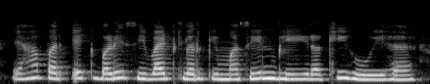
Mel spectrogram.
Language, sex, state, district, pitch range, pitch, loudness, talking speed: Hindi, female, Jharkhand, Garhwa, 240-275 Hz, 255 Hz, -12 LUFS, 180 wpm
